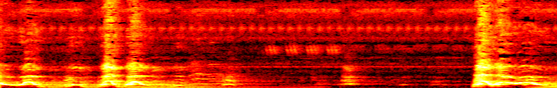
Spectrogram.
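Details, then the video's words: Everyday house dog barks in loud, somewhat yelping, wavering barks, a cluster at the start, a quiet stretch with a few soft notes, then an abrupt strong bark at the close. "เสียงหมาเห่า หมาบ้านๆ Dog Sound"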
